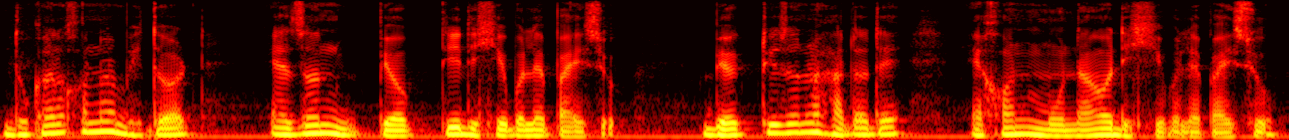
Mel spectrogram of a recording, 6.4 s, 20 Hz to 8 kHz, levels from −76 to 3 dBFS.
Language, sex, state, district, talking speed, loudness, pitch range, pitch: Assamese, male, Assam, Sonitpur, 110 wpm, -18 LUFS, 100-150 Hz, 130 Hz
